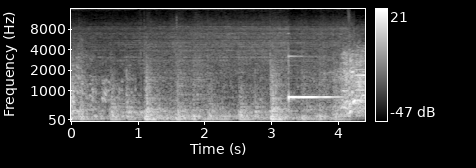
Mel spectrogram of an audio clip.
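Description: Stage smoke hissing into game-show pods, with a few dull thumps. About three seconds in, a steady electronic game-show tone starts and holds to the end.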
